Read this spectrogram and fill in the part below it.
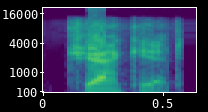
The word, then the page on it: jacket: American English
